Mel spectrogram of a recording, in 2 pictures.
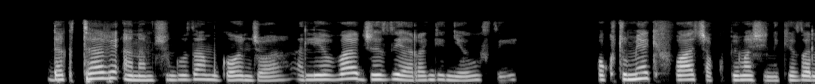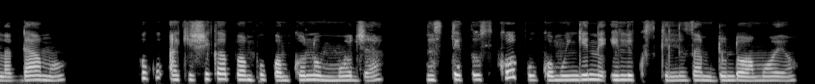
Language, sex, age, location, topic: Swahili, female, 18-24, Nairobi, health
